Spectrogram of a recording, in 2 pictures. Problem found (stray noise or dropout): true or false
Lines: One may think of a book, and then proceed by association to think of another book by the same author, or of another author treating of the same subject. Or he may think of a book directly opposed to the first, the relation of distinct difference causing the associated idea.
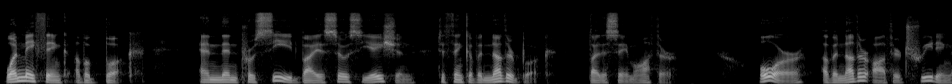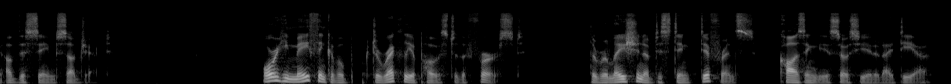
true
